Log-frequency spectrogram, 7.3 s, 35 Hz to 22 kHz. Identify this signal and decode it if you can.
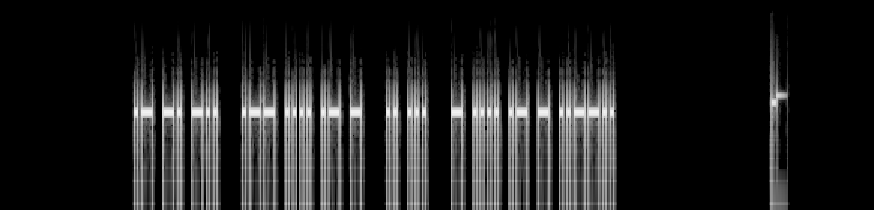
Morse code, heard as a keyed tone, about 40 wpm, 700 Hz. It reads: AND WHAT IS THAT?
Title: Sentences from Top 100 Words 40wpm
